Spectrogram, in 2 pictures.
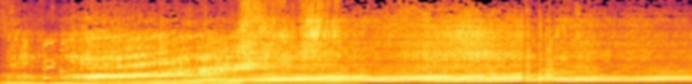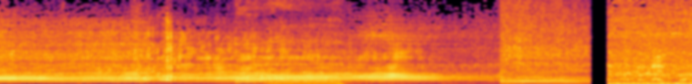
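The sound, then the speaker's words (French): The engine of a Grand Turismo S sports car revs loudly, its pitch climbing and holding in a long sustained roar before dropping off abruptly near the end. “Bon voilà, euh, tout ça pour vous dire que la Grand Turismo S”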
